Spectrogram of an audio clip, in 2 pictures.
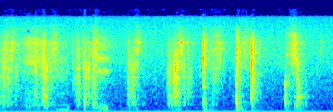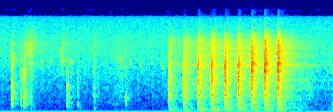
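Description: Radio-drama sound effects: footsteps walking for several seconds, then, a little after halfway, a fast run of about ten knocks on a wooden door, growing louder, over a steady low hum on the recording.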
